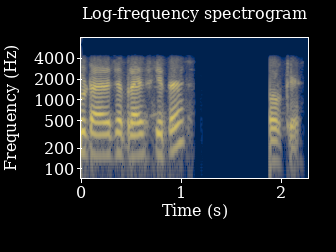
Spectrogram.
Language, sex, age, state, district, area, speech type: Goan Konkani, male, 18-30, Goa, Bardez, urban, conversation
